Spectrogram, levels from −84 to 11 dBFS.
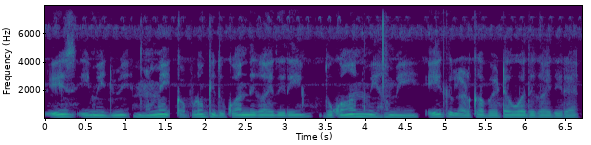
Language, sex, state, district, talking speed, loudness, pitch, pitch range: Hindi, male, Chhattisgarh, Balrampur, 195 wpm, -37 LUFS, 125 Hz, 115-135 Hz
